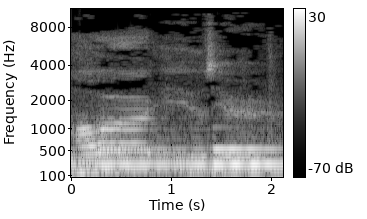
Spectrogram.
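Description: Live band music: a slow song with guitar and several held notes layered over one another, some sliding in pitch.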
